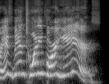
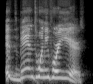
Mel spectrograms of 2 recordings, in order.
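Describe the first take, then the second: First: Mock voice. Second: Said in the usual way. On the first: Mocking take, then repeated plainly.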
